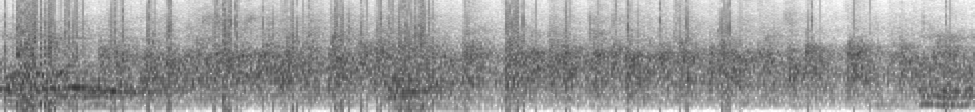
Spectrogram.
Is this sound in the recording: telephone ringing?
no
